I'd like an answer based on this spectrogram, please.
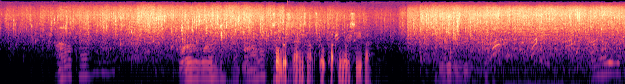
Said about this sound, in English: Richard's in the shower, eyes closed and hair hanging over his forehead. He washes his face with soap.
